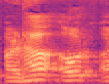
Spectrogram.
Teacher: तो ये बिंदी का नाम ही क्या है, ताड़न जात, क्योंकि जब आप इसे बोलेंगे तो जिह्वा ऊपर जाके झटके के साथ बाहर आती है, इसी कारण इसे हम ताड़न जात या फेंका हुआ कहते हैं, ठीक है।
